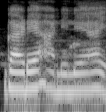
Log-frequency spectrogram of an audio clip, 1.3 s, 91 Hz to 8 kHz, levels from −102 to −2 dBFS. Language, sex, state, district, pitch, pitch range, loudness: Marathi, female, Maharashtra, Dhule, 225 Hz, 215-235 Hz, -24 LUFS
